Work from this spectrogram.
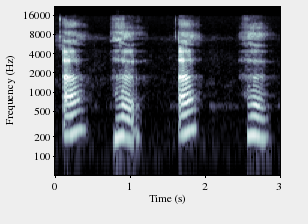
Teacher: یہ اقصی حلق یعنی حلق کے دور کے حصے سے ادا ہو رہے ہیں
